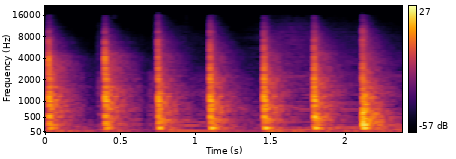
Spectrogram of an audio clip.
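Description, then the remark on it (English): A hammer strikes repeatedly in a steady rhythm while a bathtub car is being built, about seven sharp knocks with short ringing decays, and no voices. “Hammer. Hammer.”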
